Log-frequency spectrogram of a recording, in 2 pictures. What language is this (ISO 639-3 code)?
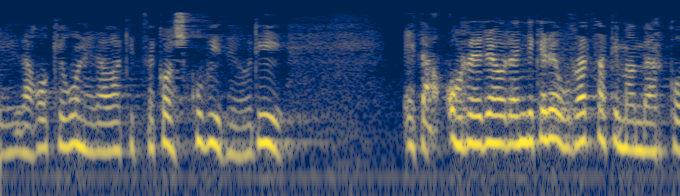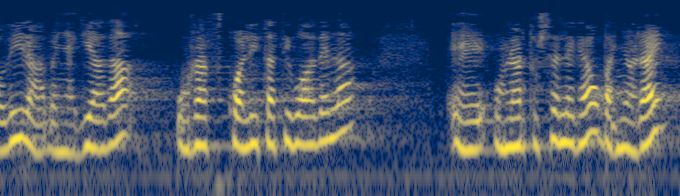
eus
